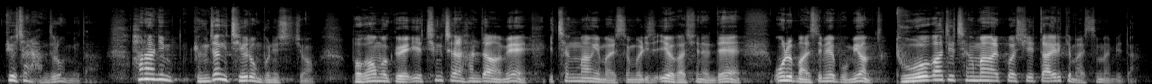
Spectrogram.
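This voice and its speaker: In a church sanctuary, a South Korean pastor preaches a Sunday sermon to his congregation. He asks them rhetorical questions, his pitch and volume swinging lively as he goes.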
